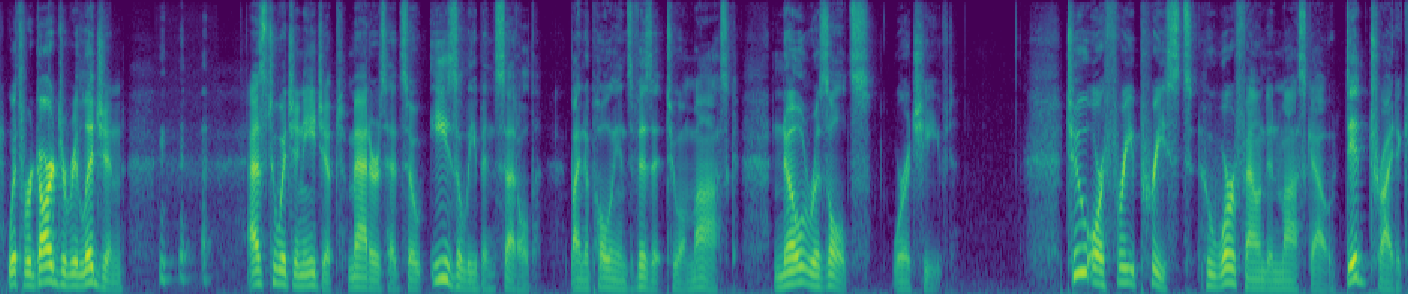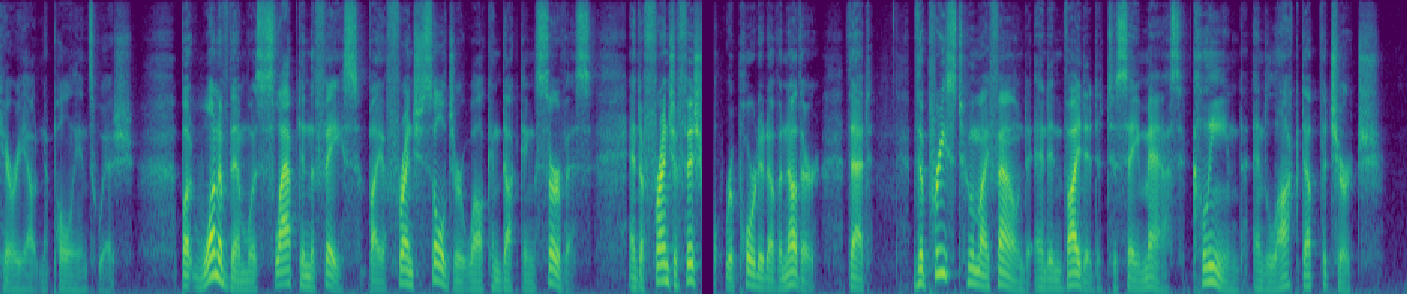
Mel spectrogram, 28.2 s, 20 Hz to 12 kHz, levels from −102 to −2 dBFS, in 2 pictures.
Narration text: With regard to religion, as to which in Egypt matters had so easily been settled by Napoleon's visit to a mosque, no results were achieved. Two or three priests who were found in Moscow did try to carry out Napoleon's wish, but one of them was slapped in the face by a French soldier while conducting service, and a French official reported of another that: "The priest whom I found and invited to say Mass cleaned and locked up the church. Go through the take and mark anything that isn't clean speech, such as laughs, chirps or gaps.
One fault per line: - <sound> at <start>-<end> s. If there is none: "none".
- laugh at 1.6-2.2 s
- dropout at 21.1-21.2 s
